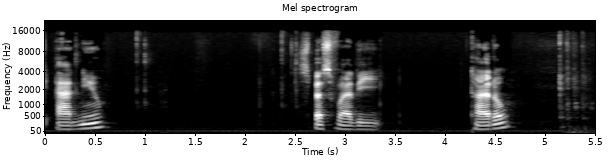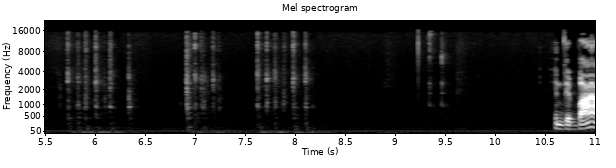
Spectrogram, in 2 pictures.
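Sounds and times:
typing on computer keyboard: 5.2 - 8.3, 9.3 - 9.6.

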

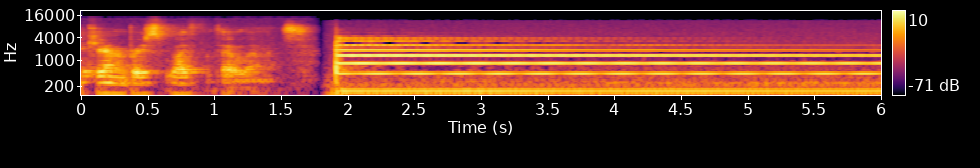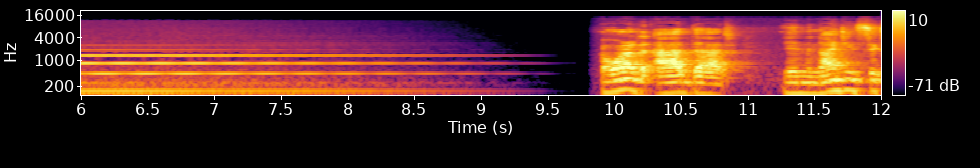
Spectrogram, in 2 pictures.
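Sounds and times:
steady low hum: 1.9 - 8.8
struck bell ringing: 1.9 - 9.1.

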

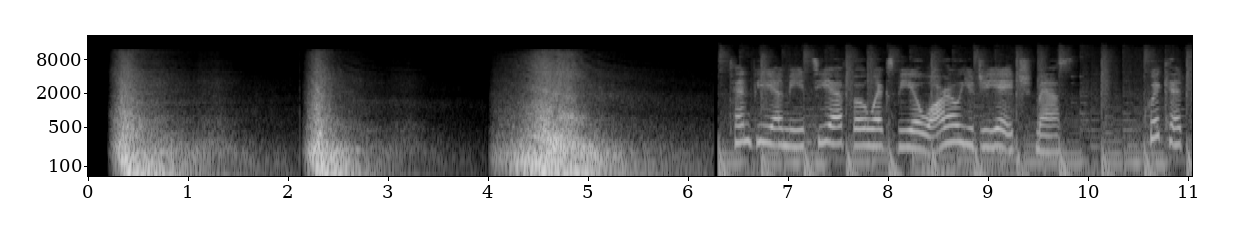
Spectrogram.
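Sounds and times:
deep whoosh effect: 0.2 - 6.3.

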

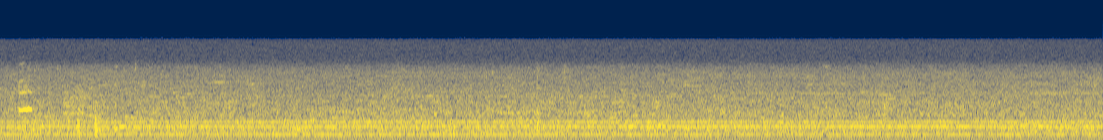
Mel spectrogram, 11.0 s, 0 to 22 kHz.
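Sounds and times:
low room hum: 0.0 - 11.0
kitten meowing softly: 0.1 - 0.4.

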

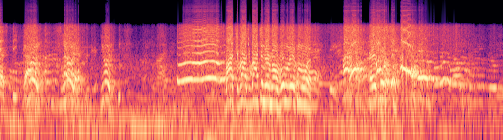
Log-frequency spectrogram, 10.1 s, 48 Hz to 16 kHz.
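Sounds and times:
young men crying out: 3.5 - 5.1, 6.8 - 9.6
howl-like falling call: 3.6 - 4.8, 6.9 - 9.5.

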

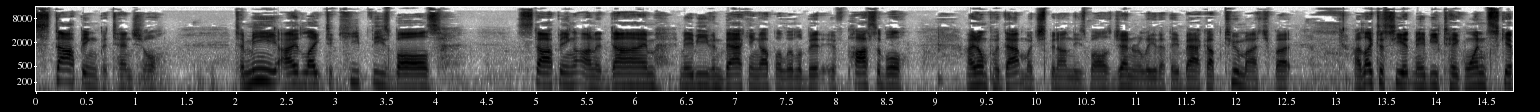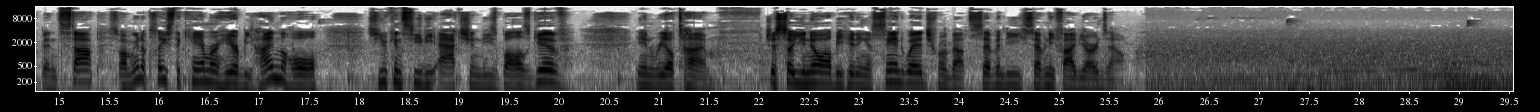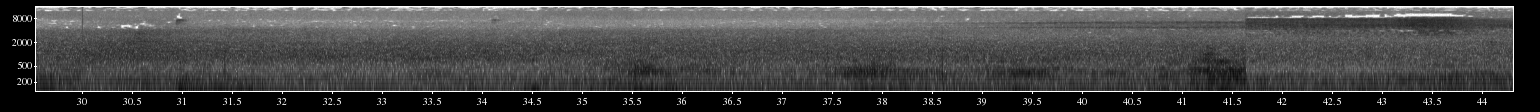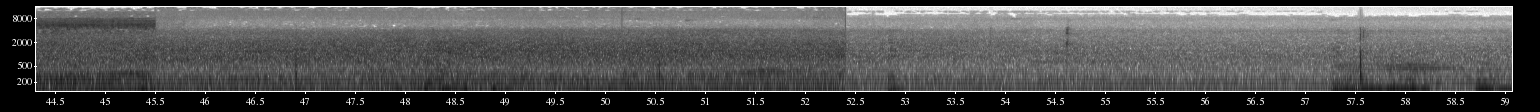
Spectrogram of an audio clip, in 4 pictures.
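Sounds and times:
outdoor rumble: 25.8 - 47.2, 57.2 - 59.0
soft thumps: 57.3 - 59.0.

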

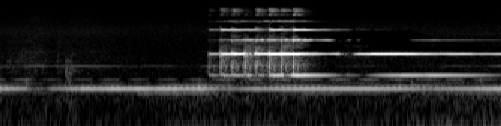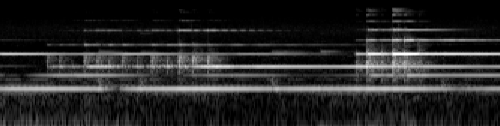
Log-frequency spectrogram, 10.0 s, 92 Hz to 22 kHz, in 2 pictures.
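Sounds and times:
singing bowl low tone: 0.0 - 10.0.

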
